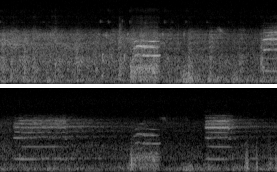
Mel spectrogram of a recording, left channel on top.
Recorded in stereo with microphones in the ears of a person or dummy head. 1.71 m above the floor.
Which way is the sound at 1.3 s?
55° left (ahead or behind).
